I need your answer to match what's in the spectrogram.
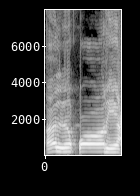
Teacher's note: अल-क़ारिआ, पहले इस तरह से आयत पढ़ेंगे फिर समझेंगे। इसमें क़ाफ को यहाँ पर मोटा पढ़ना है और क़ाफ के साथ अलिफ मद्दा है तो क़ाफ अलिफ ज़बर क़ा को थोड़ा खींच कर पढ़ना है। रा के नीचे ज़ेर है, रा को बारीक पढ़ेंगे और ता को यहाँ पर हाय साकिना बना देंगे हालत वक्फ की वजह से, यानी आयत होने की वजह से।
